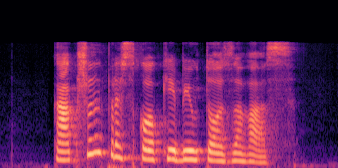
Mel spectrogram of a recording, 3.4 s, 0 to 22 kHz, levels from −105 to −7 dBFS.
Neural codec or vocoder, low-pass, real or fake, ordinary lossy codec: codec, 16 kHz, 4 kbps, FunCodec, trained on Chinese and English, 50 frames a second; none; fake; none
